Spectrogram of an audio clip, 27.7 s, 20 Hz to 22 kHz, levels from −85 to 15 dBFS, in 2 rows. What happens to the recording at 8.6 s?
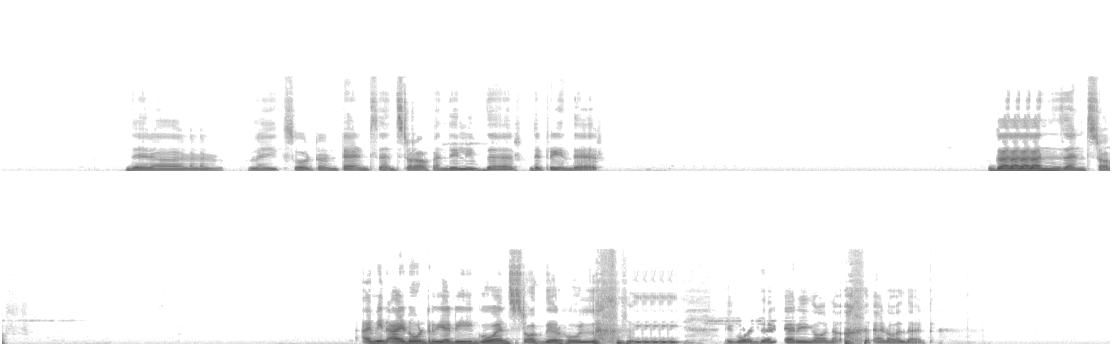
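The speech stutters from 8.50 to 9.27 s. These are repeated frames: 128 ms blocks of compressed audio replay, stretching the clip by 0.77 s.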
